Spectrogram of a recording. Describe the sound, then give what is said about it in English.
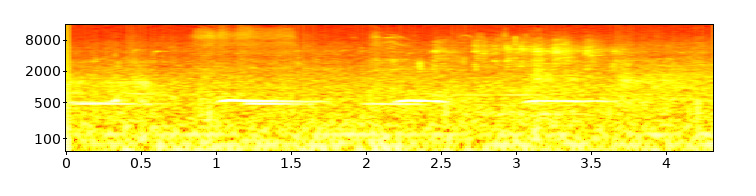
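A bird calls with a soft, level whistle repeated four times in steady succession, fairly clear against a low rumble of outdoor background noise. “I think that's a bird. Every time I walk past this house, I hear that little whistle, little cuckoo.”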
